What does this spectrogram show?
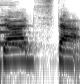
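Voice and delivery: plain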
